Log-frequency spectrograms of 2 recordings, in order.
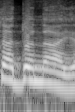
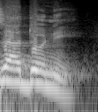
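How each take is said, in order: First: "Adonai" ending in an "eye" sound; "Adonai" with final "nigh", set against Adoni; Adonai pronunciation. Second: "Adoni" ending in an "ee" sound; "Adoni" with final "nee", set against Adonai; Adoni pronunciation. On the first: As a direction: say "Adonai" as ah-doh-NYE. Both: Shown as a demonstration. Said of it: "It's not Adonai at that point".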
